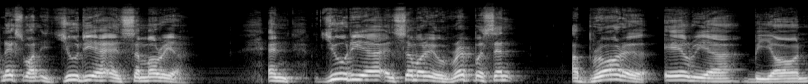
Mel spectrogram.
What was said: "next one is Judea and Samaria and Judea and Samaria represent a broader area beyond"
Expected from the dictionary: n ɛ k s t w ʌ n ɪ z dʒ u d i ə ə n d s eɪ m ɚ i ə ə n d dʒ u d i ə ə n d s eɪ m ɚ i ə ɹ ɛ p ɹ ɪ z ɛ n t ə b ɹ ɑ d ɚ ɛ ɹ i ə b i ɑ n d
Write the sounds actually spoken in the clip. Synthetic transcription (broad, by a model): n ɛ k s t w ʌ n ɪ s dʒ u d i ə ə n s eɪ m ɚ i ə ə n dʒ u d i ə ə n s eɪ m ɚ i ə ɹ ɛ p ɹ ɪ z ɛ n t ə b ɹ ɑ d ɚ ɛ ɹ i ə b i ɑ n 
